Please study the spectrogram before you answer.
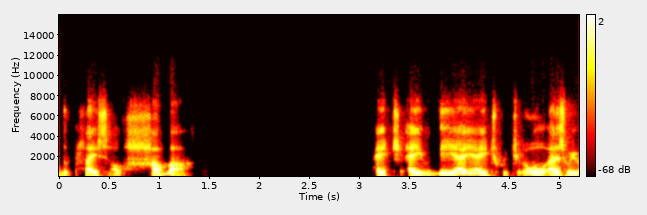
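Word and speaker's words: Havah: and it is also called the place of hover h-a-v-a-h which all as we were discussed earlier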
